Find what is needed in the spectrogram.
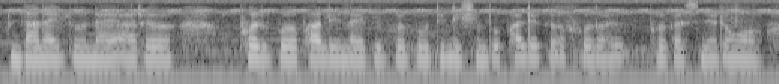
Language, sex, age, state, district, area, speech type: Bodo, female, 45-60, Assam, Chirang, urban, spontaneous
